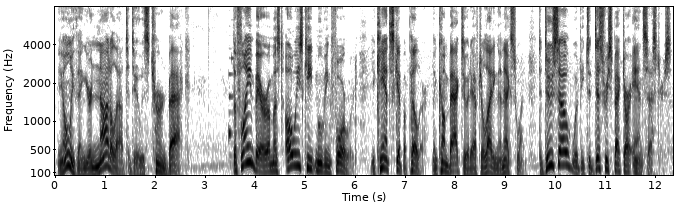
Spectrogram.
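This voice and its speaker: Earnest, highly animated young tribesman. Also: normal speed, slight background noise. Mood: reassuring. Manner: explanatory, earnest. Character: earnest young tribesman explaining a sacred ceremony. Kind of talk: video game character voice acting. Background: music.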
